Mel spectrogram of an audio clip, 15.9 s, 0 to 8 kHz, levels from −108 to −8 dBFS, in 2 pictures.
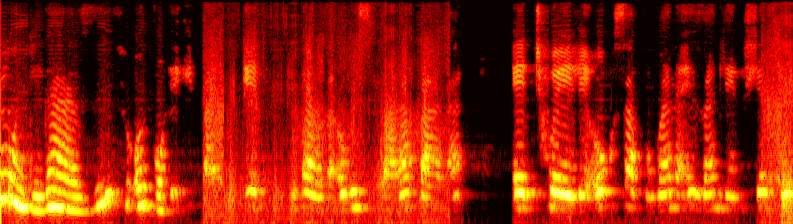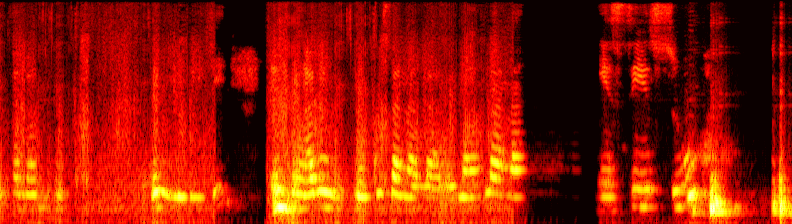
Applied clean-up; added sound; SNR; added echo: neural separator model SepFormer DNS4.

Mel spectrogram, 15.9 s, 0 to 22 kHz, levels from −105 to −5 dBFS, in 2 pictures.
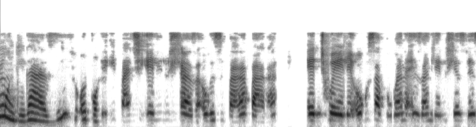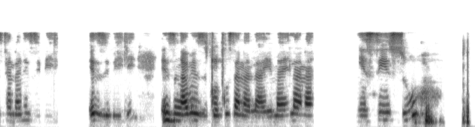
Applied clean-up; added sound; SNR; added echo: none; none; none; none.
